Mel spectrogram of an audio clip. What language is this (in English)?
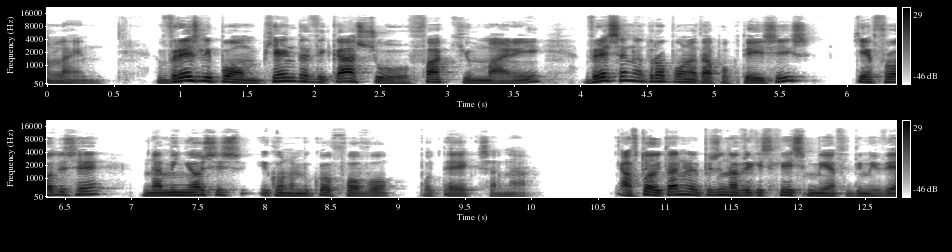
Greek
